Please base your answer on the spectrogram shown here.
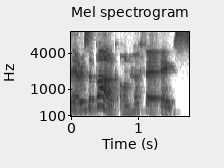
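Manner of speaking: newscaster-style reading, flat and without emotion. Imitating a charity ad's audio description: imitating a flat news voice. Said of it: "that's to say in that voice".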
